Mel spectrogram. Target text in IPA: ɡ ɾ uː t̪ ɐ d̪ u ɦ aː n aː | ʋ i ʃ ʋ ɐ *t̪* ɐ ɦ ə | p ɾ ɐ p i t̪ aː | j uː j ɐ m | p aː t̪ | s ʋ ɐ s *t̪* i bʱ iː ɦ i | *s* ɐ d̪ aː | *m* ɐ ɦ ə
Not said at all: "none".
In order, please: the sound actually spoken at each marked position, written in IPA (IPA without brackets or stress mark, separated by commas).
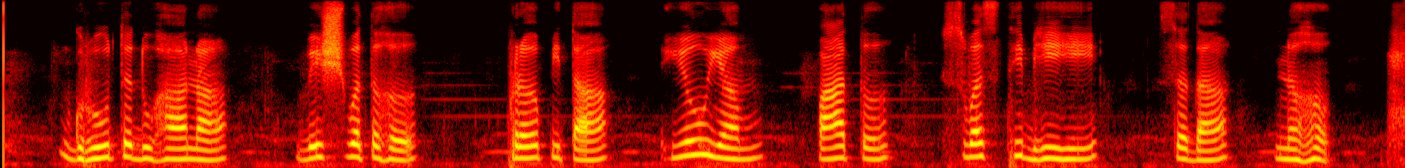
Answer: t̪, t̪ʰ, s, n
